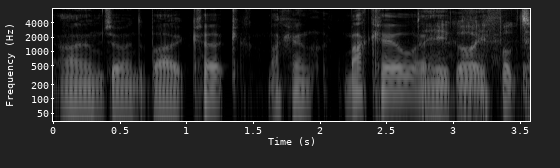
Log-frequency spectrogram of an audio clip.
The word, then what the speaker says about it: Mcelhinney: Mcelhinney.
